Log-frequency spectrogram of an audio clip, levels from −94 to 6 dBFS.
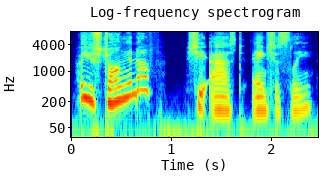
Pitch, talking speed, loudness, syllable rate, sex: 185 Hz, 170 wpm, -20 LUFS, 5.9 syllables/s, male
